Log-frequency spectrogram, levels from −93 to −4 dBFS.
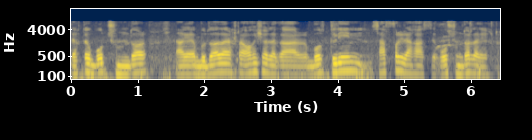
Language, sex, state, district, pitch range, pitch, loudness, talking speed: Bengali, male, Assam, Hailakandi, 115-140 Hz, 125 Hz, -16 LUFS, 165 wpm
